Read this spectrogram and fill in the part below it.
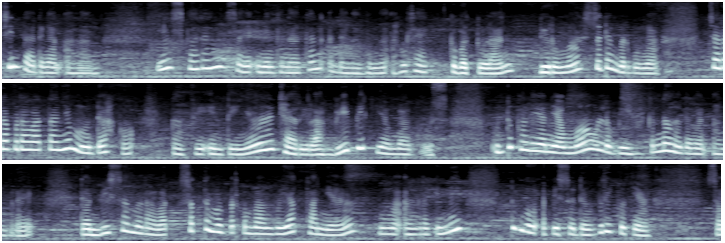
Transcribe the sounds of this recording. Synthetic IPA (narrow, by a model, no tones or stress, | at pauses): t͡ʃint̪adəŋanʔala̰m | jaŋsə̥kaɾaŋsajaʔiŋɪnkənakanadalahbuŋaʔaŋɡɾɛk̚ːəbət̪ulan | diɾumahsədaŋbərbuŋa | t͡ʃaɾapəɾawat̪anɲamudahkɔʔ | t̪apiʔint̪iɲat͡ʃaɾilahbibɪt̪̚jaŋbaɡʊ̰s | ʔunt̪ʊkːalianjaŋmauləbɪhkənaldəŋanaŋɡɾɛk̚ | d̥anbisaməlawat̪̚sət̪aməmpərkəmbaŋbujakanɲa | b̥uŋa̰ʔaŋɡɾɛkini | t̪uŋɡʊŋepisodəbəɾikut̪̚ɲa | s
